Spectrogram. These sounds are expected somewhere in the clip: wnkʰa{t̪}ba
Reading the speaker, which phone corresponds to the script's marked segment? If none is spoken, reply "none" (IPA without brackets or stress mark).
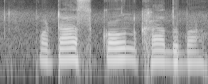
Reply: d̪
